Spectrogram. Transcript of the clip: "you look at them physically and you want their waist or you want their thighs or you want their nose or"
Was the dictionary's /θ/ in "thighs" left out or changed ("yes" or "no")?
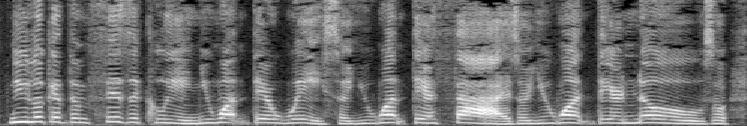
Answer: no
